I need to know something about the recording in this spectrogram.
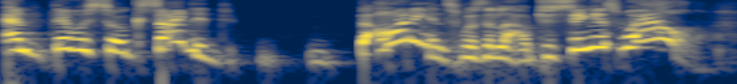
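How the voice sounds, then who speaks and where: A woman telling a story live as a storyteller, with a theatrical, expressive delivery. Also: high-pitched, normal speed. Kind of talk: live storytelling performance for an audience.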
